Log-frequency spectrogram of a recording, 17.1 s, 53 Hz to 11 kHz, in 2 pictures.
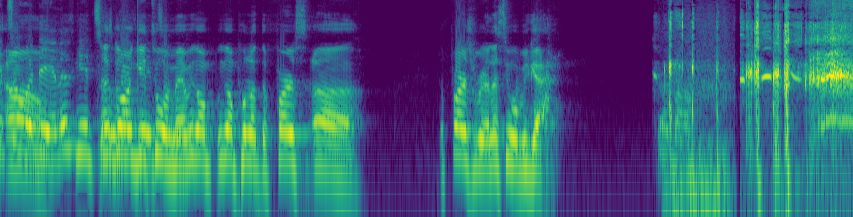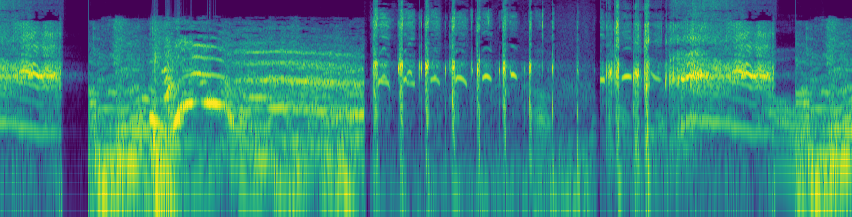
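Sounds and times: sharp clicks: 0:06.6 - 0:08.3, 0:12.2 - 0:15.5
music: 0:09.4 - 0:12.1, 0:16.3 - 0:17.0.

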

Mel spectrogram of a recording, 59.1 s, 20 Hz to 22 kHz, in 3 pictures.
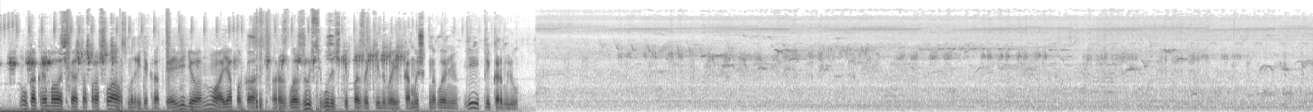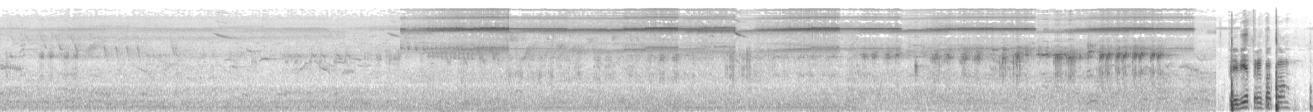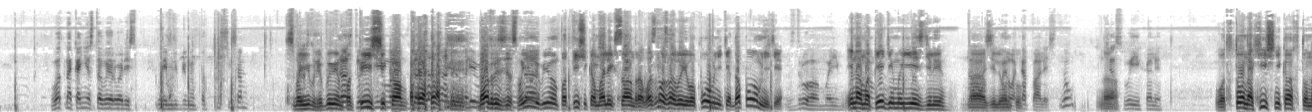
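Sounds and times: insects chirping: 0:03.0 - 0:38.6, 0:39.3 - 0:59.0
birds calling: 0:03.5 - 0:38.1
high-pitched insect trill: 0:08.1 - 0:37.7.

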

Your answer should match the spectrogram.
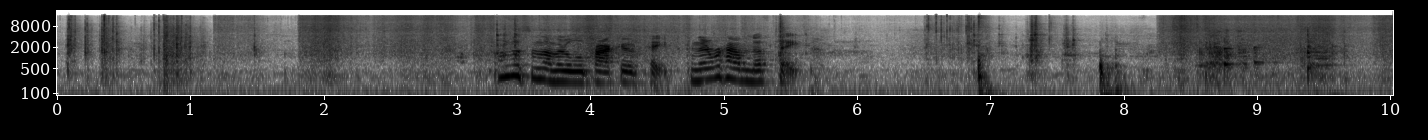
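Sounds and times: plastic bag rustling: 0:00.0 - 0:05.7, 0:06.4 - 0:07.0, 0:08.2 - 0:10.0.

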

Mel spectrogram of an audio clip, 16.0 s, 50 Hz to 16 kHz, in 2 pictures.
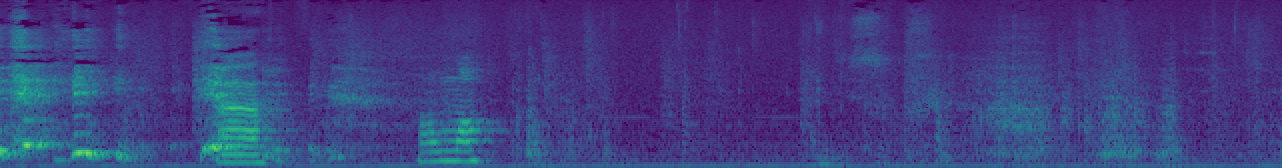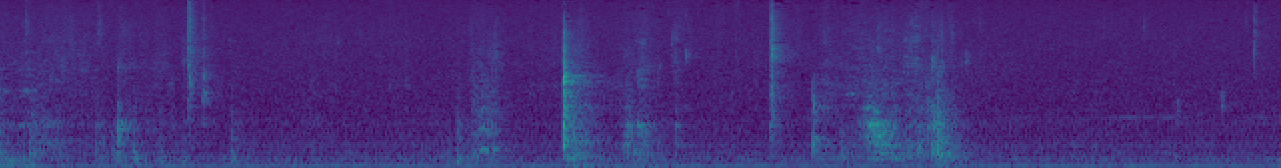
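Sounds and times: spoon scraping soup: 0:06.0 - 0:09.0, 0:10.8 - 0:14.2
low hum: 0:14.1 - 0:16.0.

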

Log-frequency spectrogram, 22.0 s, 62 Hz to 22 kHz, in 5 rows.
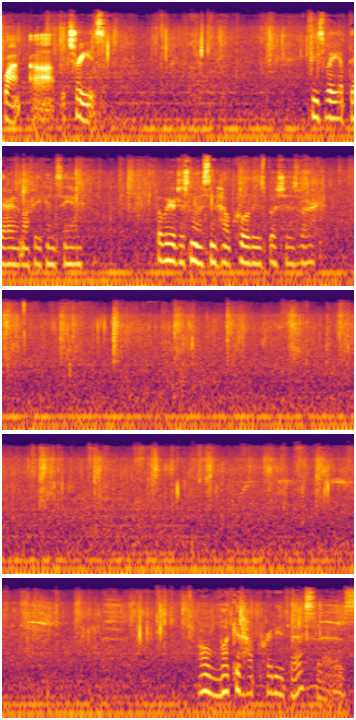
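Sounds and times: footsteps on paved path: 0:00.0 - 0:22.0
low rumble: 0:00.0 - 0:22.0.

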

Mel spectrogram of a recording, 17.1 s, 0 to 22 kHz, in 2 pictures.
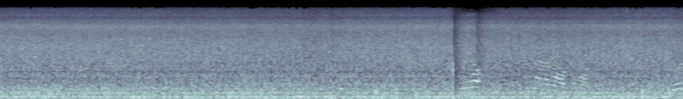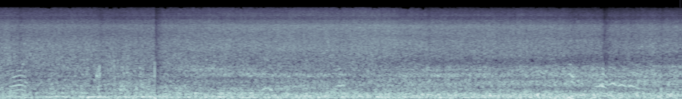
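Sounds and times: water rushing over rocks: 0:00.0 - 0:17.0.

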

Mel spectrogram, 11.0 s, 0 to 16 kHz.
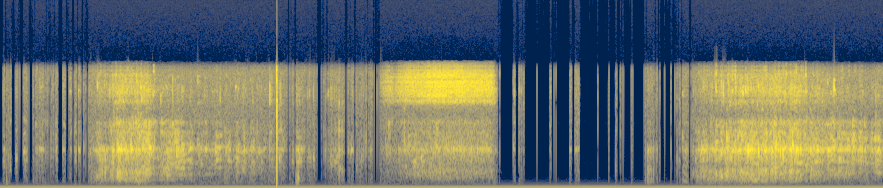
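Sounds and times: rush of exhaled bubbles underwater: 0:01.1 - 0:03.2, 0:08.6 - 0:11.0.

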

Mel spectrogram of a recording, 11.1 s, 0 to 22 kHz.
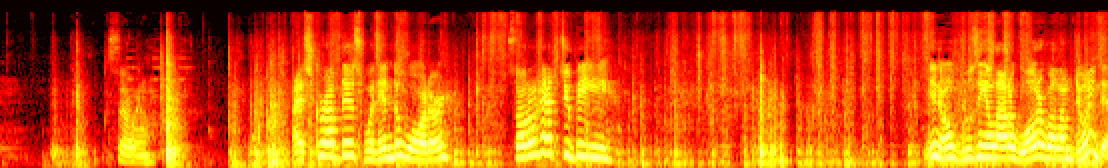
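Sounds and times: scrubbing plastic parts in water: 0:02.9 - 0:11.0.

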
